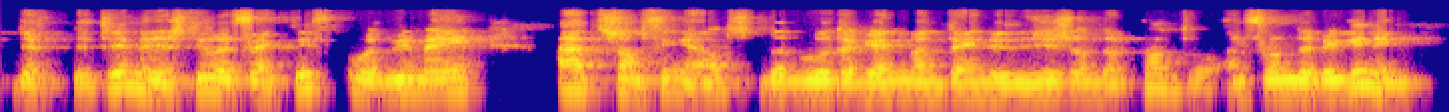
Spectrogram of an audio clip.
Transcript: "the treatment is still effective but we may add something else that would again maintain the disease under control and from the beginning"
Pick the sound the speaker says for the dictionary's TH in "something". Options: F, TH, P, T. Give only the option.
TH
